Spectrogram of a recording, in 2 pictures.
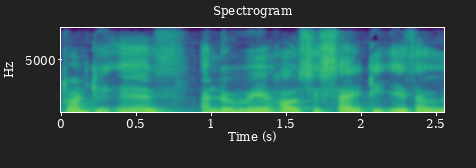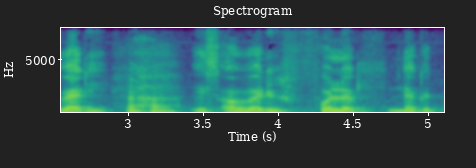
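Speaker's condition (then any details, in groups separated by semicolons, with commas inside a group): Hearing impairment; past speech impediment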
